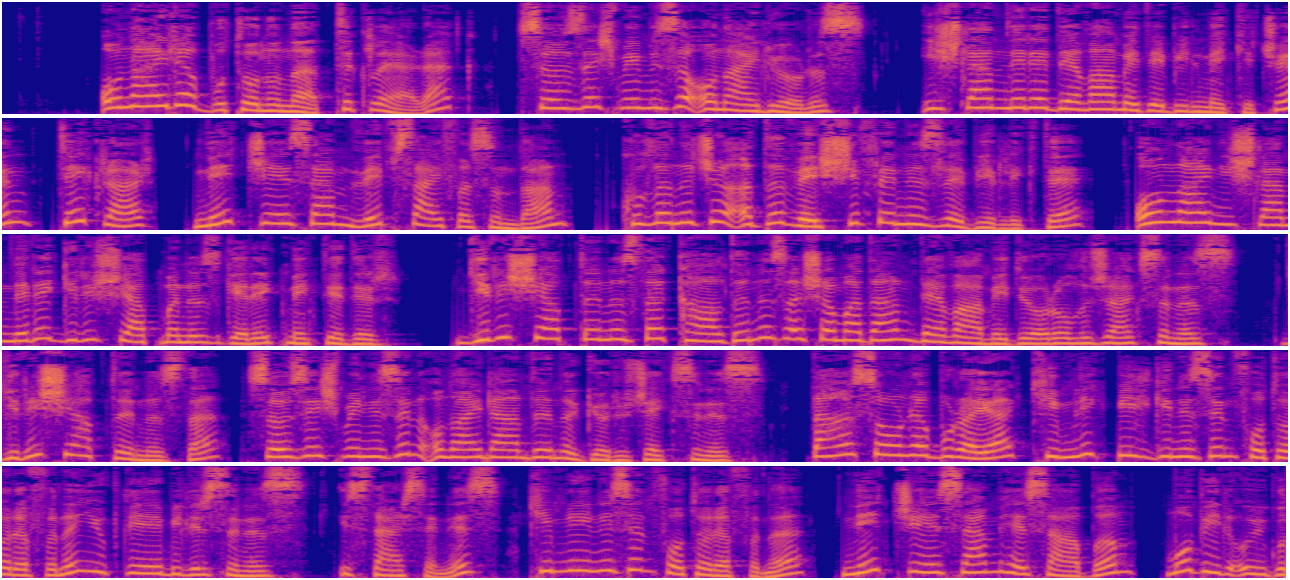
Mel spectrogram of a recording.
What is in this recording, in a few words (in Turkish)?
operator bilgilendirme egitim; net gsm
